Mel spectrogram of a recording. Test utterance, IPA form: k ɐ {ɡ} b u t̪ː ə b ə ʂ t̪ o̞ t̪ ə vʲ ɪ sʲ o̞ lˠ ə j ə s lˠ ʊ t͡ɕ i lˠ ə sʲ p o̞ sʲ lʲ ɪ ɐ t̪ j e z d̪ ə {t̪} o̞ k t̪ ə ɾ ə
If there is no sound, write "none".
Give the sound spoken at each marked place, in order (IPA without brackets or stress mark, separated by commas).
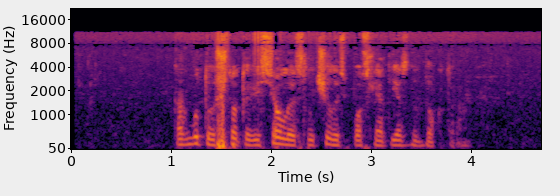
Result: ɡ, d̪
